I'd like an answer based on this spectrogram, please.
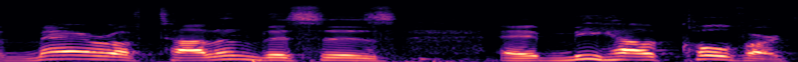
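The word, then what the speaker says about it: Mihhail Kõlvart: This is Mihal Kõlvart. Did I pronounce that right? Hello. Nice to meet you. Mihal Kõlvart. Kõlvart. I was close.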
